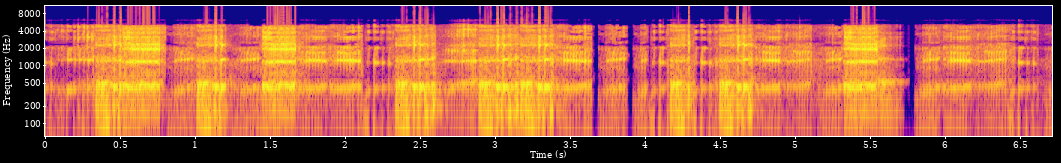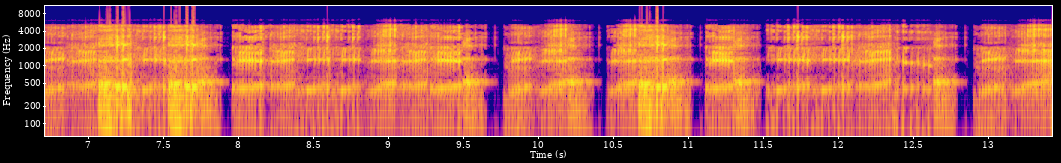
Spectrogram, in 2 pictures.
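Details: Animated Talking Ben the Dog app character, not a real animal: a long run of loud, drawn-out guttural belches, one after another with short gaps; repeated burping.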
